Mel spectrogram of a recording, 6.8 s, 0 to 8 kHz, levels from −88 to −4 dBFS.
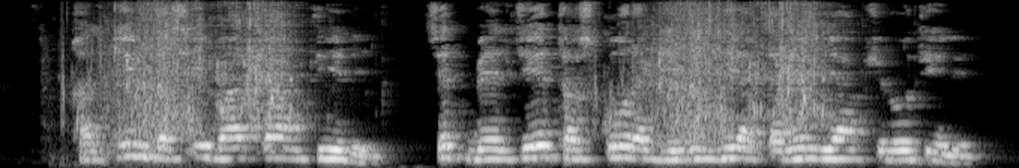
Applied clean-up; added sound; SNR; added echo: classical method WPE with log-MMSE.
